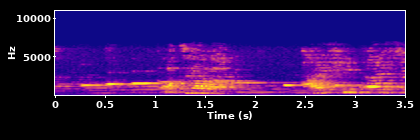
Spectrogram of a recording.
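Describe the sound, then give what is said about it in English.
A little melodic tune played from a vehicle in the street, its bright repeating tones mixed with a voice that is also audible throughout. “Sorry if you can hear that voice in the background. Oh, now they play a little tune. Can you hear that?”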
